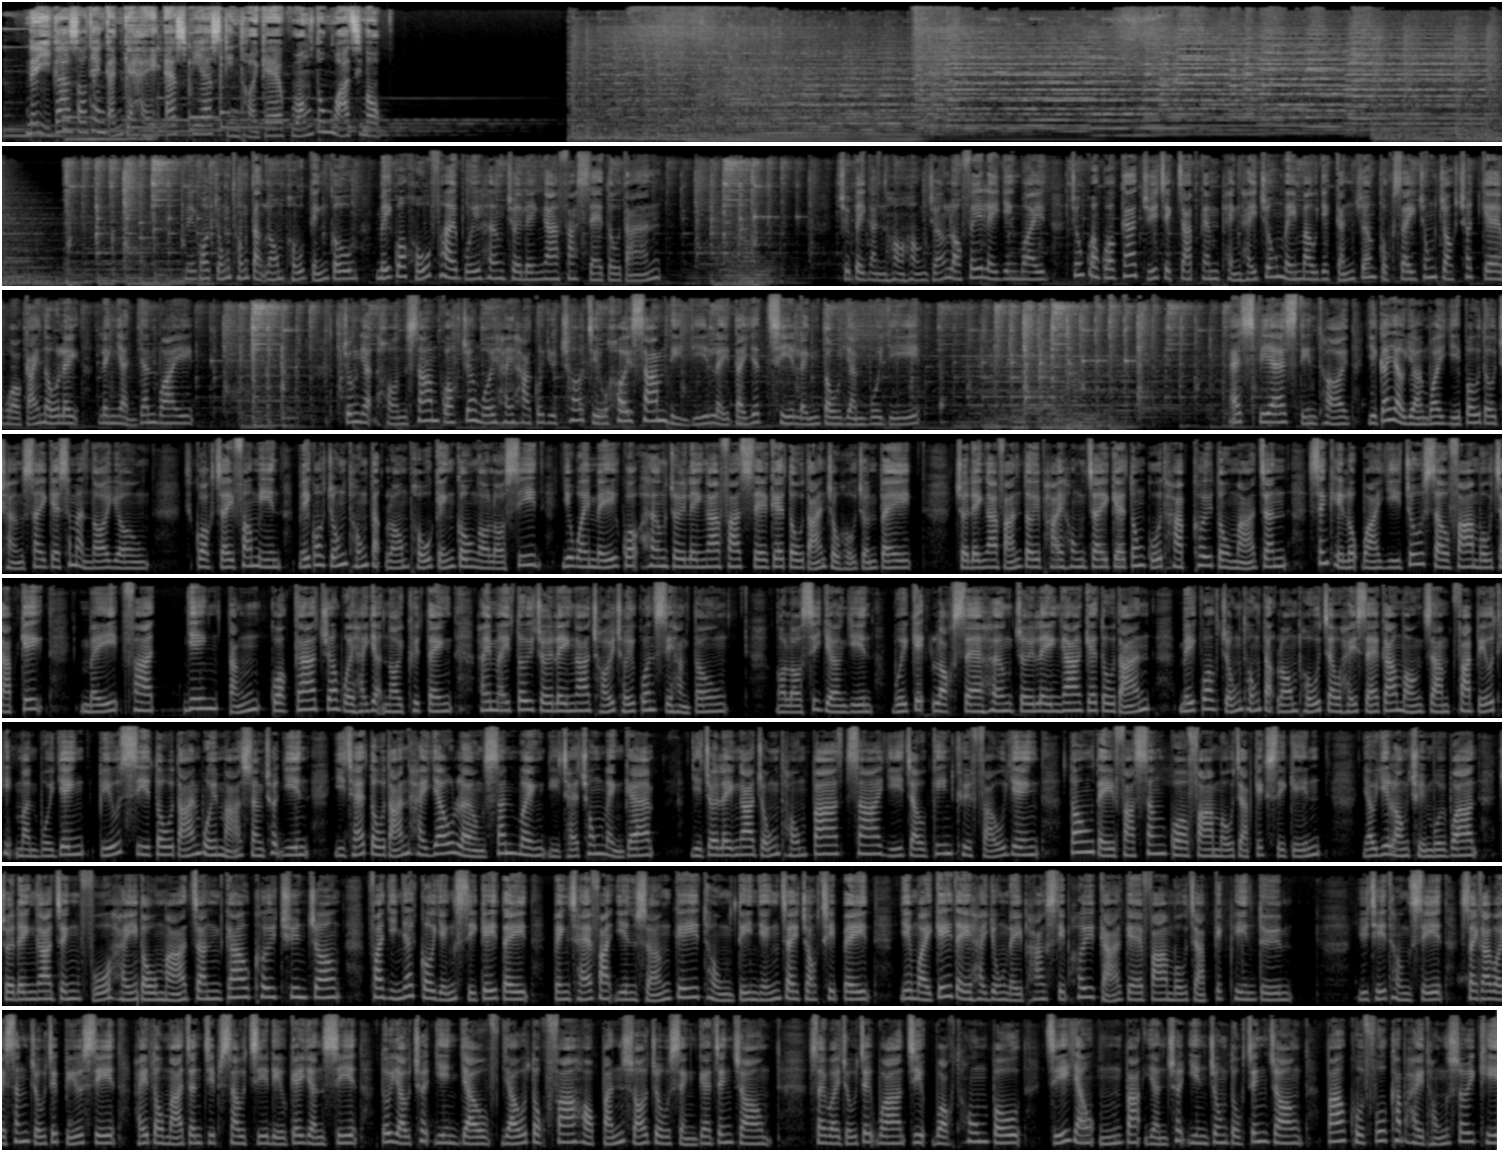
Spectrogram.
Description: SBS中文新闻 （四月十二日）
请收听本台为大家准备的详尽早晨新闻。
